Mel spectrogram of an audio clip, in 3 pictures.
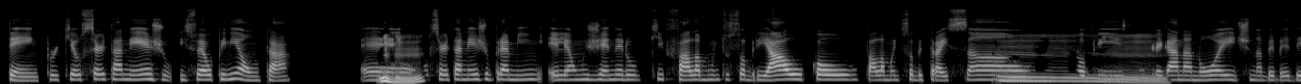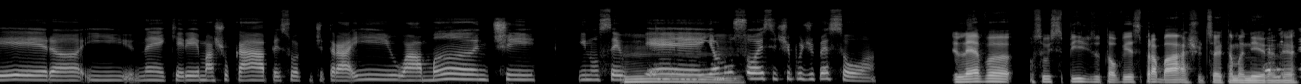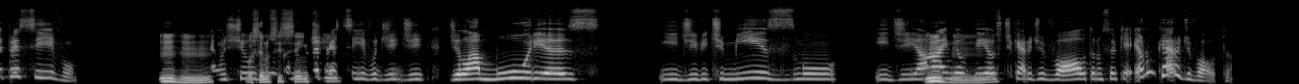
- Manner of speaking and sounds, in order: tapping
- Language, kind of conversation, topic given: Portuguese, podcast, Como a internet mudou a forma de descobrir música?
- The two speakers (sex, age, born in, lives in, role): female, 30-34, United States, Spain, guest; male, 18-19, United States, United States, host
